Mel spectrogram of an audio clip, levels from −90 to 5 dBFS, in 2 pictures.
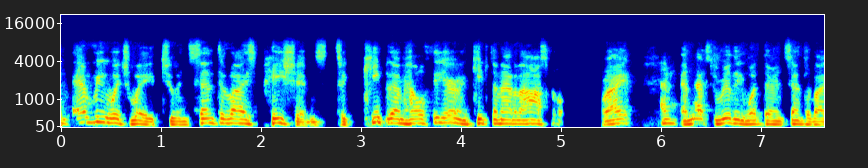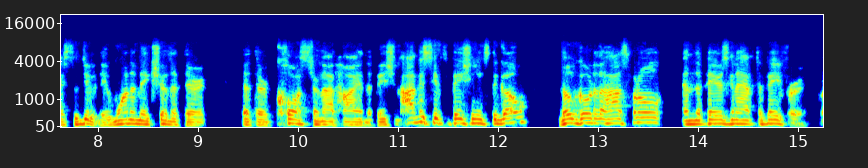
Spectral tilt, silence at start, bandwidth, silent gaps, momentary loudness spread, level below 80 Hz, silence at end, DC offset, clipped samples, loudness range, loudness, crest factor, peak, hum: -7 dB/octave; 0 s; 8.2 kHz; 2.68-2.73 s, 2.94-3.01 s, 5.03-5.40 s, 9.09-9.43 s, 12.40-12.59 s, 13.65-13.83 s; 6 LU; -52 dBFS; 0.2 s; under 0.1%; under 0.1%; 1 LU; -18 LUFS; 16 dB; -2 dBFS; none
